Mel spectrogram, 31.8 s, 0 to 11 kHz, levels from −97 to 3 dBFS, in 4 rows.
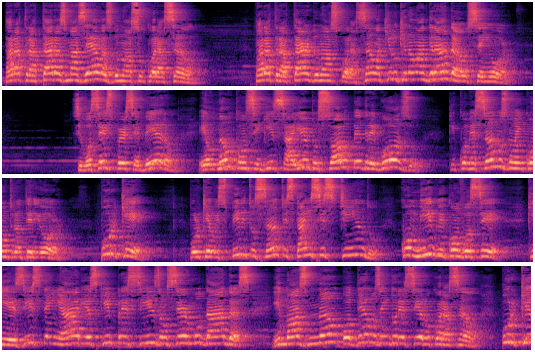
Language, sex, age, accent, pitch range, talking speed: Portuguese, male, 50-69, Brazilian, 200-270 Hz, 115 wpm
